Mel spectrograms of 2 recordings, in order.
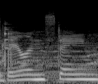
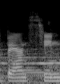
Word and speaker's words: Berenstain: hey look it's the berenstain bears i'm not saying that wrong it's actually how you say it but my entire life it was the bernstein bears blowing my mind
